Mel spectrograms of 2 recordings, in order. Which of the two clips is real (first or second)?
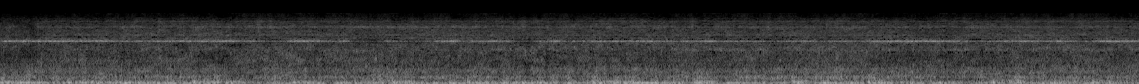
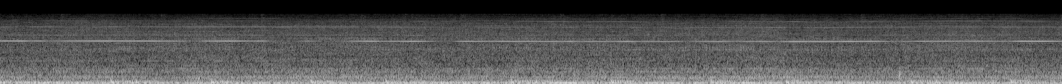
second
